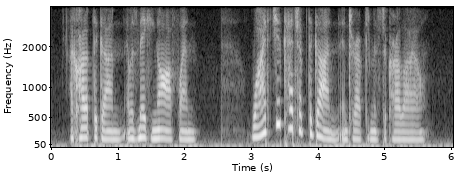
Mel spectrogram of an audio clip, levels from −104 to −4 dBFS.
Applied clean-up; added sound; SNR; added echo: none; none; none; none.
